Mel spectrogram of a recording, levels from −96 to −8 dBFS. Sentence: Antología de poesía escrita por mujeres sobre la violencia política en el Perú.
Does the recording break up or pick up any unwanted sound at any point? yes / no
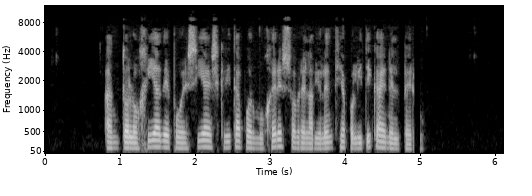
yes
